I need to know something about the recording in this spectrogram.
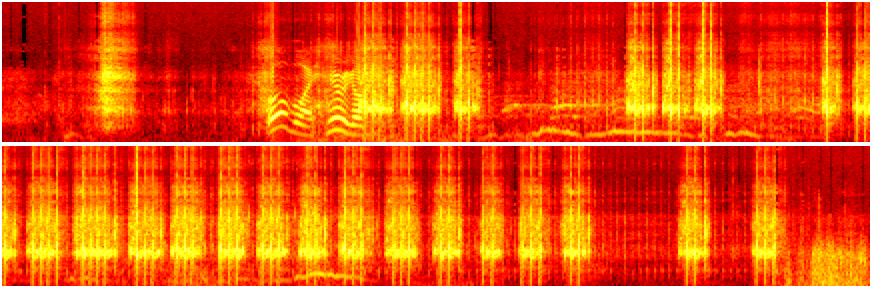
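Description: Rifle shots fire close by in quick bursts.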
